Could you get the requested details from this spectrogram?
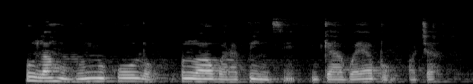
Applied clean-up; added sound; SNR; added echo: none; none; none; reverberation time 1.3 s.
